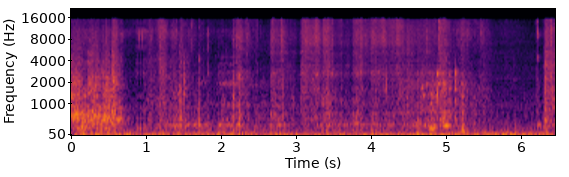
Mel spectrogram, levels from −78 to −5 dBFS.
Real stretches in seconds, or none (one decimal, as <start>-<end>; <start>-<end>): 0.0-2.7; 5.0-5.5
